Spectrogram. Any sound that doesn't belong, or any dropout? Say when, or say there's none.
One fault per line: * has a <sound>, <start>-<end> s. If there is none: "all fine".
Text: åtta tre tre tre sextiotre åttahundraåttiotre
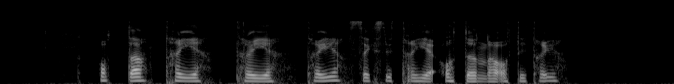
all fine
